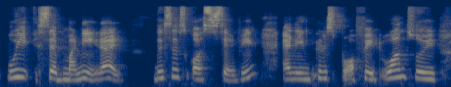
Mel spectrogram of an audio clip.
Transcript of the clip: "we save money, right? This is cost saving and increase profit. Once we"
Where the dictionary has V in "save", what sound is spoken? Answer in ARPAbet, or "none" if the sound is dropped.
B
